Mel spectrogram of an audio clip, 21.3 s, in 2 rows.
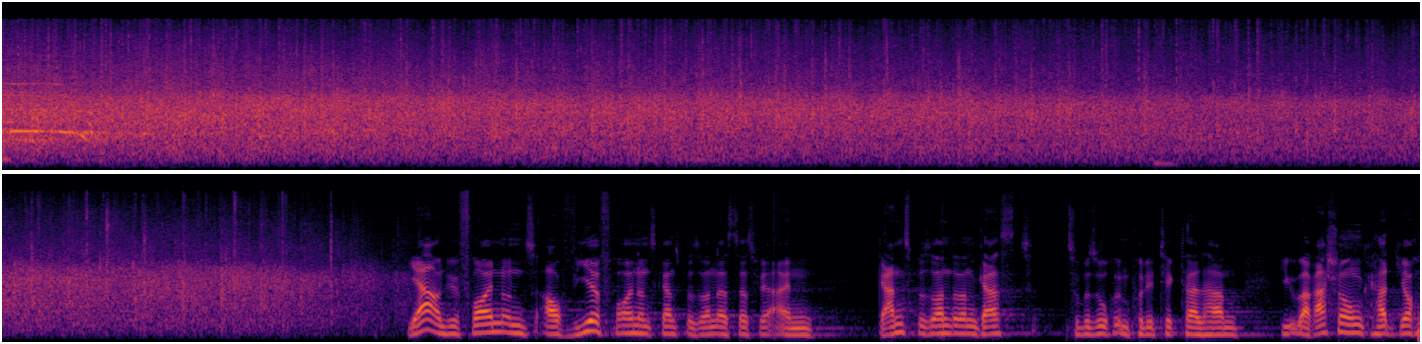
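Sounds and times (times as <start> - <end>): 
audience applause: 0.0 - 13.7
speech: 13.7 - 21.2.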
